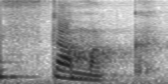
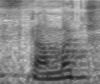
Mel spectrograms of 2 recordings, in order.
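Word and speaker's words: stomach: पेट को बोलते हैं स्टमक स्टमक कुछ लोग इसे स्टमच बोलते हैं लेकिन इसका सही उच्चारण यानी कि सही प्रोनंसिएशन है स्टमक ढोंग करना प्रिटेंड प्रिटेंड रिश्तेदार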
